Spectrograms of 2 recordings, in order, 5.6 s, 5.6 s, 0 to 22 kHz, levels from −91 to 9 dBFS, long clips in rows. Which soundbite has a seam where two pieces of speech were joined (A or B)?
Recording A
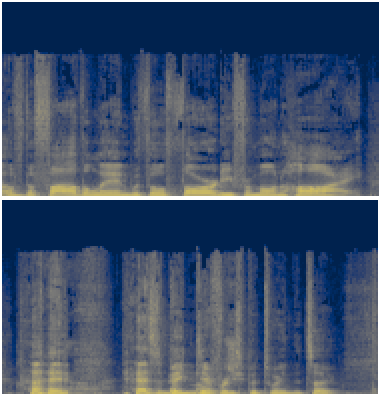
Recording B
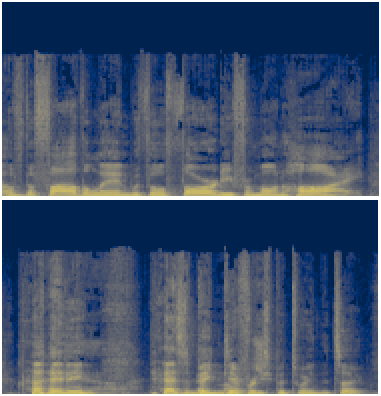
A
